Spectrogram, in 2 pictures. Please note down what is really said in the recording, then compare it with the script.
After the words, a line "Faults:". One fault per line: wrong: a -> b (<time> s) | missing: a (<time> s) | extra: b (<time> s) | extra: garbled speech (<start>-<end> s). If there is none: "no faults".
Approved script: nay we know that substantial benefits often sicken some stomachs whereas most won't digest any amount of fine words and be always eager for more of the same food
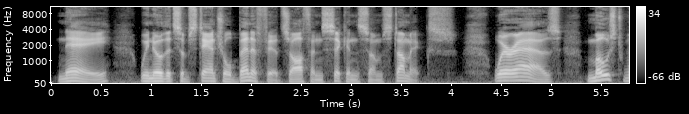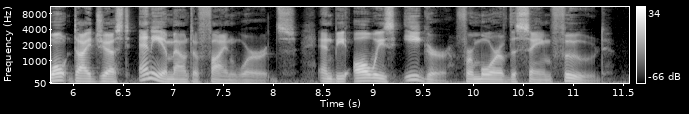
nay we know that substantial benefits often sicken some stomachs whereas most won't digest any amount of fine words and be always eager for more of the same food
Faults:
no faults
